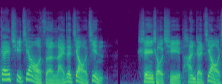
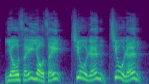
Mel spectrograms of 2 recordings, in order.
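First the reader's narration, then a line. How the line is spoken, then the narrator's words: Frantic cry for help. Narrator (Chinese): 背上如此呼叫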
